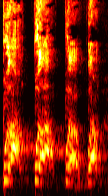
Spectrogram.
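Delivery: high punchy bangs; mock fight noises. A narrator's reading. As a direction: chant the bangs like blows landing. Fight sound effect narration.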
